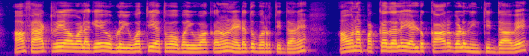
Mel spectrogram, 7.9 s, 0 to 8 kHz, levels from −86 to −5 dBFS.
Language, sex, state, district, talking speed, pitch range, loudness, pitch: Kannada, male, Karnataka, Bangalore, 130 wpm, 155-175 Hz, -16 LUFS, 165 Hz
